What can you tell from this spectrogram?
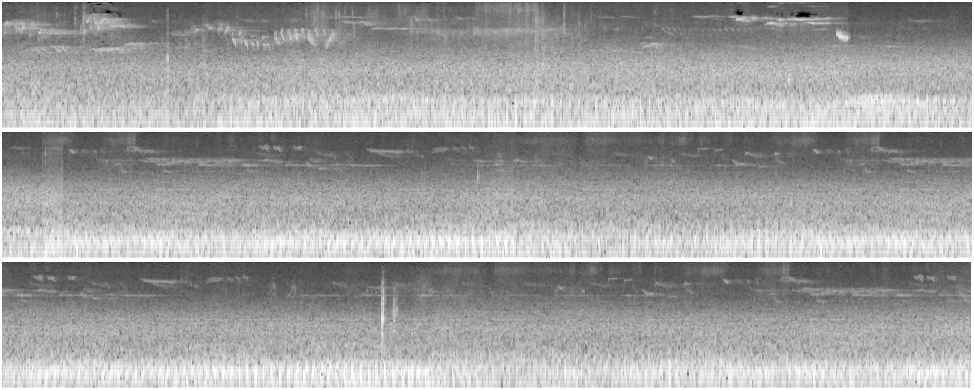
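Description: Small songbirds chirping and trilling on and off, over a steady low rumble that grows stronger about a third of the way in.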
